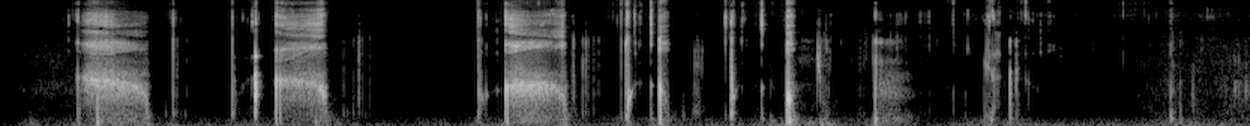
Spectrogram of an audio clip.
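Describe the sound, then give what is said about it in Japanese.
Gummy candy is chewed softly and close up in quick, sticky, squishy bites. The chewing comes in irregular clusters, mixed with a few breathy, whisper-like mouth sounds, and stays faint throughout. “そしてこの噛み心地、グミキャンディを食べるたびに、アウトローな気持ちになっちゃいそうだわ。”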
